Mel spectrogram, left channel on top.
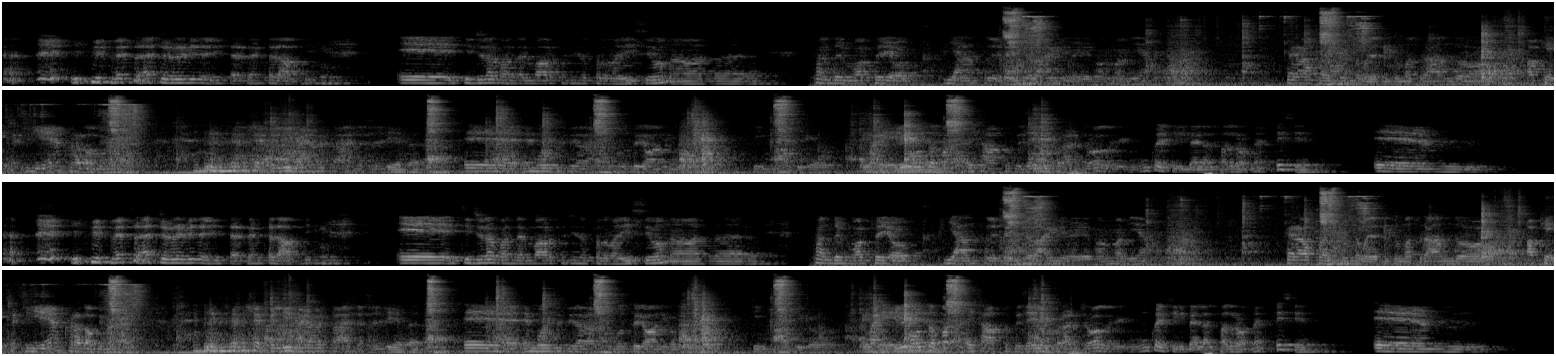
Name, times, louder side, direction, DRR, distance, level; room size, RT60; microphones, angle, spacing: voice 1, 0.0-3.5 3.9-6.7 7.6-9.1 9.4-11.5 12.8-15.0 15.2-19.5 20.1-22.7 23.0-23.9 24.2-28.2 29.2-30.4, right 3 dB, 50° right, 1 dB, 0.6 m, -39 dB
voice 2, 6.6-7.6 17.4-18.0 19.3-19.7 24.1-25.0 28.3-28.7, right 1 dB, 30° right, 1 dB, 1.2 m, -39 dB
sound 1, 8.1-26.2 27.5-27.6, right 1 dB, 5° right, 2.2 m, -37 dB
sound 2, 10.1-10.5 11.9-13.7 15.2-16.9 17.3-17.6, left 1 dB, 40° left, 1.8 m, -38 dB
8.7 x 4.9 x 3.5 m, 0.79 s
head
